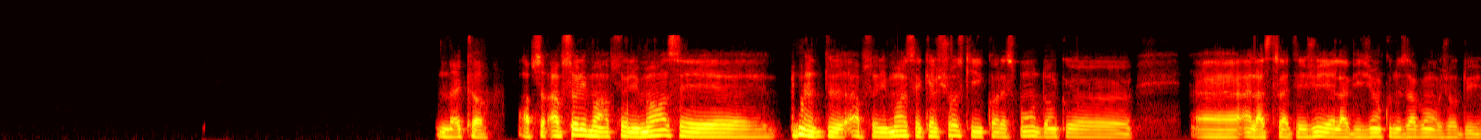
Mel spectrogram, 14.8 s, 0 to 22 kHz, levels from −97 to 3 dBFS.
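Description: At 0.37, 6.24, 9.5, 10.76 to 10.83 and 12.53 s, concealed Bluetooth headset packet loss: the receiver patches missing packets by repeating recent waveform, so these brief gaps sound like buzzy blips, not silent dropouts.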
